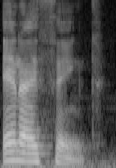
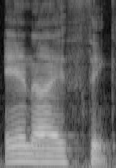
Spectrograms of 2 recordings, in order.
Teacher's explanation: mas é comum simplesmente esquecer o D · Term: D que some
